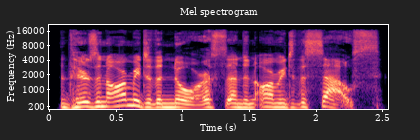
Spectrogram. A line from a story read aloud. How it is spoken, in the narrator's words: he snapped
